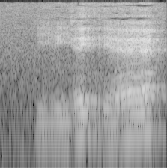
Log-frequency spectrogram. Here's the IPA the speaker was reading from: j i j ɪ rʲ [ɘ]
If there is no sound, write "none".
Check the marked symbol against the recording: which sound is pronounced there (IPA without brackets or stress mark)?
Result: ɛ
